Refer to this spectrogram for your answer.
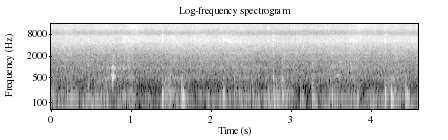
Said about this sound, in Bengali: এইবার সেদ্ধ করা সবজি তোমাদের দেখিয়েছি, এক এক করে সবজিগুলো দিয়ে দিই, কষিয়ে নেব।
